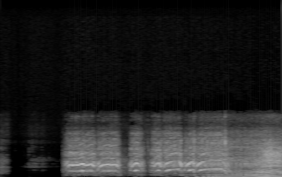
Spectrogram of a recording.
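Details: Motorcycle that would not start: a few short starter whirs with rising pitch, then it catches and builds to a quick, even idle. It starts once warmed up; an empty battery is suspected.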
